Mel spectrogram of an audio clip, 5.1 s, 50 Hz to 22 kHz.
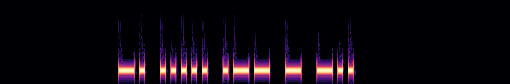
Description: Morse code, heard as a keyed tone, about 22 wpm, 700 Hz. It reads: N5WTD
